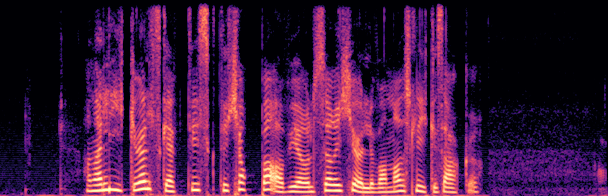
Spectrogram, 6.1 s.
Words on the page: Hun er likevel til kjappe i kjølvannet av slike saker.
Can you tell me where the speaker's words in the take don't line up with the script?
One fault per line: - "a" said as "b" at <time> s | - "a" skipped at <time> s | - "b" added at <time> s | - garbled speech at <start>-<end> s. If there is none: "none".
- "Hun" said as "Han" at 0.9 s
- "skeptisk" added at 1.6 s
- "avgjørelser" added at 2.8 s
